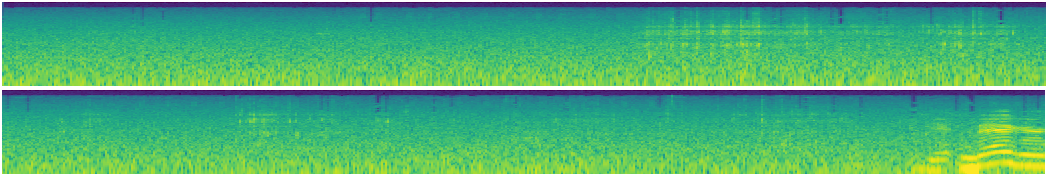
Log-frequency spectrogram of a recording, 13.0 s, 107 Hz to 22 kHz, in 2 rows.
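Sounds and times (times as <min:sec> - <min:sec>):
kayak water splashes: 0:04.0 - 0:12.2.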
